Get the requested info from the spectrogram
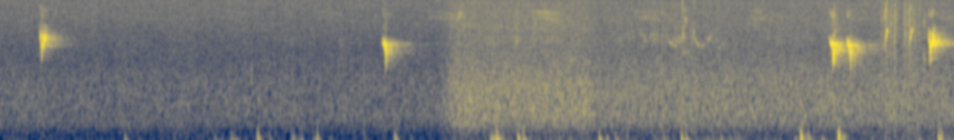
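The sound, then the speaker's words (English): Red Crossbill chitter calls at a bird-netting site, from a lone male perched in a tree above the net. Brief, high, clipped chirps come in small clusters near the start, in the middle and at the end, over steady background hiss and scattered low knocks and thumps. “Chitter there.”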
